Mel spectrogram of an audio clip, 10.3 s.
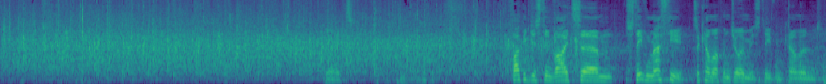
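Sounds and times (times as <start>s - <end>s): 
audience applause: 0.0s - 8.2s
speech: 4.1s - 5.5s, 6.4s - 10.3s.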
